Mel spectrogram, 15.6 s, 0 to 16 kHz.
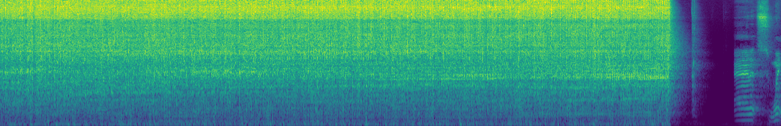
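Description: An Ozito 18V three-speed 400Nm impact wrench drives a 200mm batten screw into seasoned hardwood. Its loud, steady hammering rattle runs unbroken for about thirteen seconds, then stops abruptly, and a person speaks briefly afterward.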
